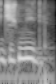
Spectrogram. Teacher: робить м'яким приголосний ль і послухайте ще раз це слово джміль ці перші дві букви д і ж вимовляється як один звук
